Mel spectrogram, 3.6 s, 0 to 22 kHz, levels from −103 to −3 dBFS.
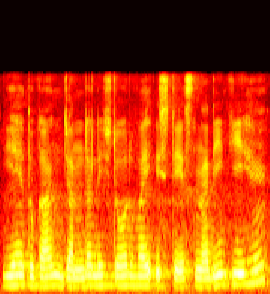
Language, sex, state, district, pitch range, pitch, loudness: Hindi, male, Uttar Pradesh, Lucknow, 125-135 Hz, 130 Hz, -14 LUFS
